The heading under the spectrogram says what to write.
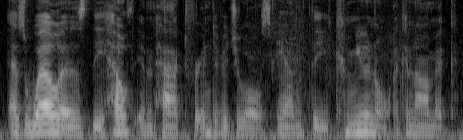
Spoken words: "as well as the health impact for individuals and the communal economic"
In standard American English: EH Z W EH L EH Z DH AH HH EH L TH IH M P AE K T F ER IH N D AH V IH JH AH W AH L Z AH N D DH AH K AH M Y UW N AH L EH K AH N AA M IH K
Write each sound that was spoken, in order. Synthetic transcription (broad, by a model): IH Z W EH L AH Z DH AH HH EH L TH IH M P AE K T F ER IH N D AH V IH JH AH W L Z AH N DH AH K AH M Y UW N L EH K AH N AA M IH K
